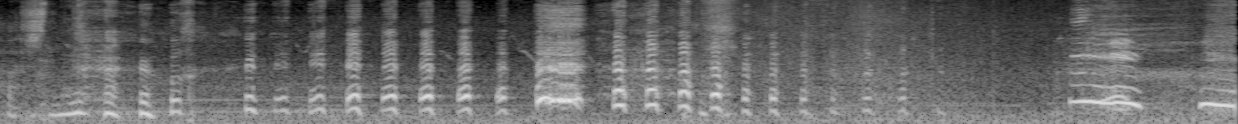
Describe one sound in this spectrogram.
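Two women laugh together.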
